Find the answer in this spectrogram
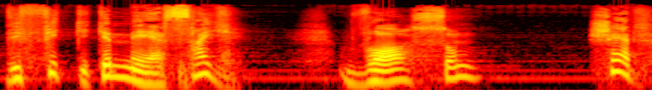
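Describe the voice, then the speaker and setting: A man with a high voice preaches a sermon. He tells the story with feeling, acting out voices and repeating words as he builds. His voice rings out with a long reverb, as in a large hall. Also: big pitch swings, darkish tone.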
